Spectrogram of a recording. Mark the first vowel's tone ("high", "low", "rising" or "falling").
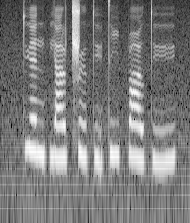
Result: falling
